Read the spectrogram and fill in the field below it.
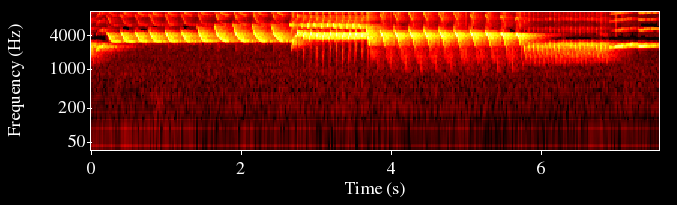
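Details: Yellow canary, Serinus canaria, singing a training song: clear repeated swooping notes, a dense high burst, a long run of rhythmic downslurred notes, then a buzzy trill and a thin whistle.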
